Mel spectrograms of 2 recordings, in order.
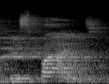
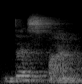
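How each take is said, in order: First: The stress is on the second syllable. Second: The stress is on the first syllable. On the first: The speaker calls it right. "The stress is on spite" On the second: The speaker calls it wrong. "not despite"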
